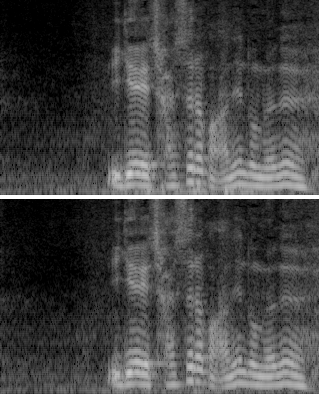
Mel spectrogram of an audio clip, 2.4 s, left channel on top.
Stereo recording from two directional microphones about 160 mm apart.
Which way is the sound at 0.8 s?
20° left (ahead or behind).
